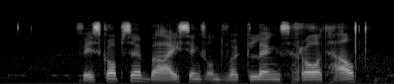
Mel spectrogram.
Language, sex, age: Afrikaans, male, 19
